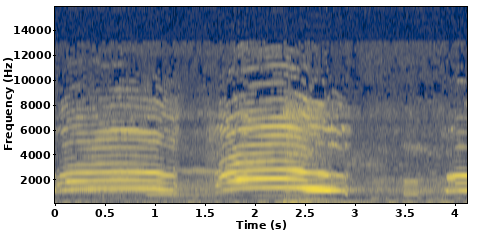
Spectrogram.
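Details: Black cat threatening another cat with loud, sustained yowls that rise, hold and then drop in pitch. A steady low hum runs underneath.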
